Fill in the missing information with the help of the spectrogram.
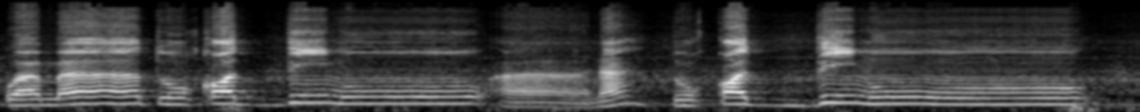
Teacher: Di dal tu dia kena tekan. Tekan sebab dia ada huruf tasydid. Dal tu ada tasydid.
